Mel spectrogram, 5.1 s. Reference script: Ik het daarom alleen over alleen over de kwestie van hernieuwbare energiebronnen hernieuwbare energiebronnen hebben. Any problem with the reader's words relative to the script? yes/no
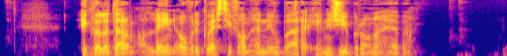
yes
